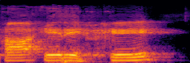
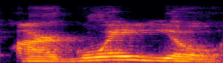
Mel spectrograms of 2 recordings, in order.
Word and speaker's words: Argüello: Sí, eso que dices, yo tuve que hacer en varias ocasiones el de hacer Arguayo. Y así, Sí. that's the way you pronounce it. Arguello, ajá, Arguello, pero cuando te lo ponías ahí con la diéresis de la LL, pues, se perdía.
